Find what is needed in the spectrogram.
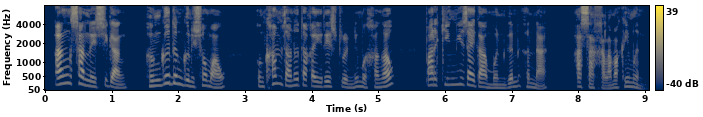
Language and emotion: Bodo, surprised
